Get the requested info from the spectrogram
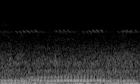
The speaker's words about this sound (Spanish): Los grillos.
